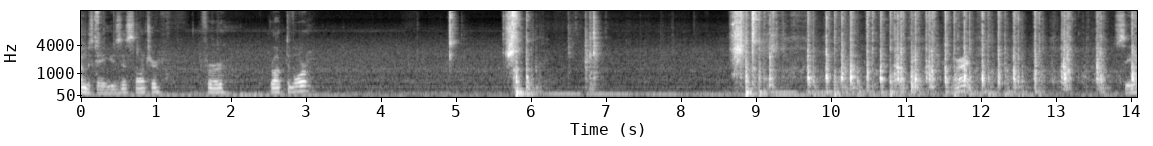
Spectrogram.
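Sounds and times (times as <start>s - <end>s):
spinning top launch: 8.7s - 9.5s
spinning tops whirring: 8.7s - 14.0s.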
